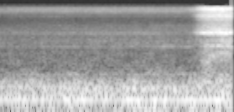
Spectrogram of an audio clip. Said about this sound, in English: I'm committed. Close your eyes. All right. Sniff test on the Marmite.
